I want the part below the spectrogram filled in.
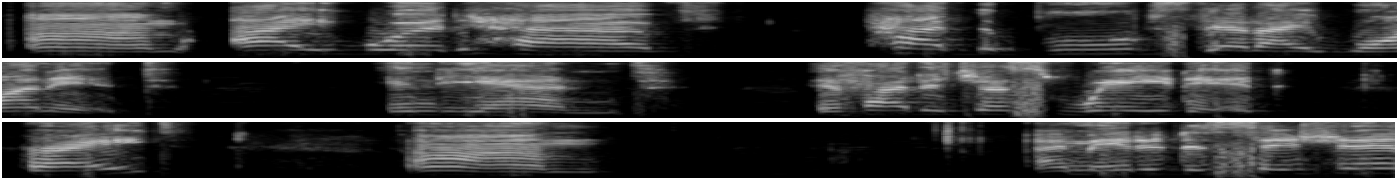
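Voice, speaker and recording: Guyanese woman, forties, caller on a live stream; bright, slightly high voice, earnest and halting delivery. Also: low-quality recording. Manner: earnest, hesitant, many ums and restarts. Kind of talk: casual personal testimony.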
